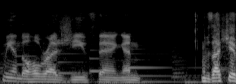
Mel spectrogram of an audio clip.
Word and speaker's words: Rajiv: on syllables like here like here you say rajiv or you say rajeev if you want to use the j but there it's rajiv it's just flat like it's not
